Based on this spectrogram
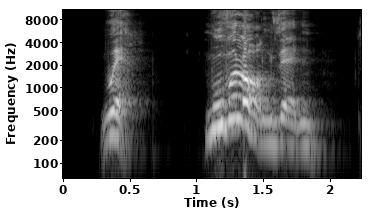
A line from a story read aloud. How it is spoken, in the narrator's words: said Professor McGonagall sharply to the bedraggled crowd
